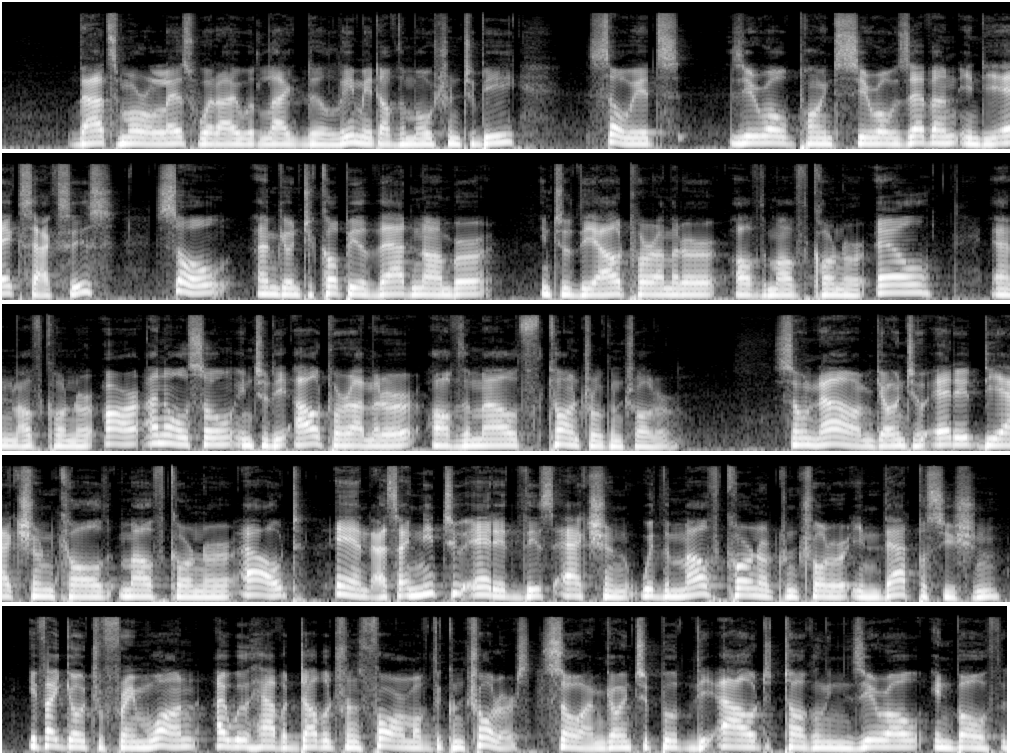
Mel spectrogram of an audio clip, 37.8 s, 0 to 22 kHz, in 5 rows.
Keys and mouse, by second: 0.5-2.0 drag, 3.9-5.3 middle drag, 5.8-7.3 middle drag, 9.9-12.8 drag, 12.8-15.8 middle drag, 15.8 ctrl+c, 16.5 ctrl+v, 18.5 ctrl+v, 19.7 a, 19.9 alt+g, 19.9 a, 20.0 alt+r, 20.3-21.3 drag, 20.3 a, 20.8 g, 21.3 right click, 21.6-23.0 drag, 22.1 middle click, 23.0 right click, 23.9 KP_1, 27.1-28.3 drag, 32.1 Right, 32.9 Left, 33.5 Right, 34.4 Left, 37.0-37.7 drag.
